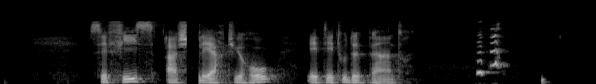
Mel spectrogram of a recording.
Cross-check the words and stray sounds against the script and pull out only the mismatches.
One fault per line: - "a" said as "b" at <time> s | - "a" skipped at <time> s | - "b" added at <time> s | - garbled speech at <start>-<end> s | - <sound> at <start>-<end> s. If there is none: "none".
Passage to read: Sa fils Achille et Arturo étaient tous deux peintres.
- "Sa" said as "Ses" at 0.9 s
- dropout at 1.9-2.0 s
- laugh at 4.8-5.1 s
